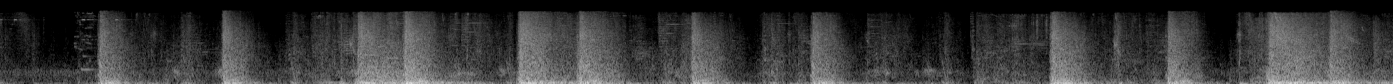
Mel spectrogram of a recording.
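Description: Weapons fire in bursts with sharp blasts.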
